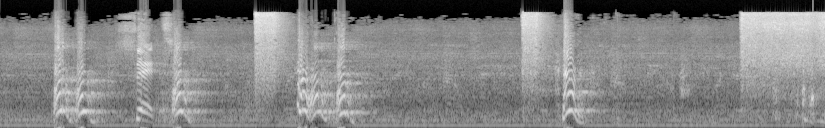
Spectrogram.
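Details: Dog attacking an airgun hose, a few loud barks and a whiny yip spaced over several seconds, long hissing air bursts from the hose, a continuous low hum in the background.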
